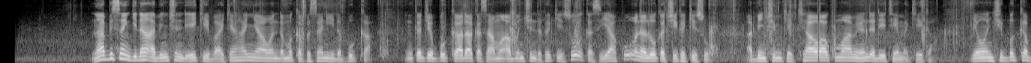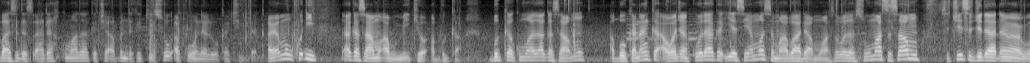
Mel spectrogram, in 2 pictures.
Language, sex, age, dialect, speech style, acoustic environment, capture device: Hausa, male, 35-44, Nigeria - Kano, relaxed, nature, mobile / Linux / Chrome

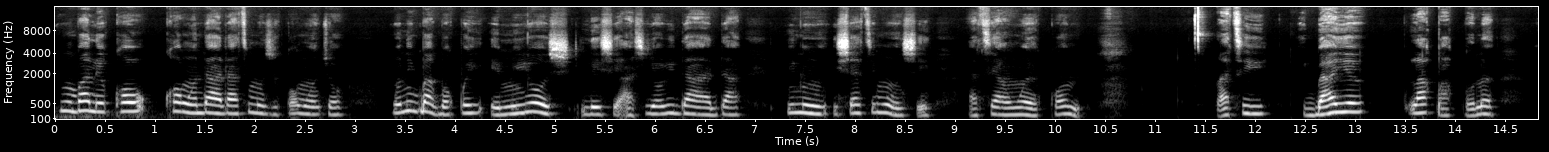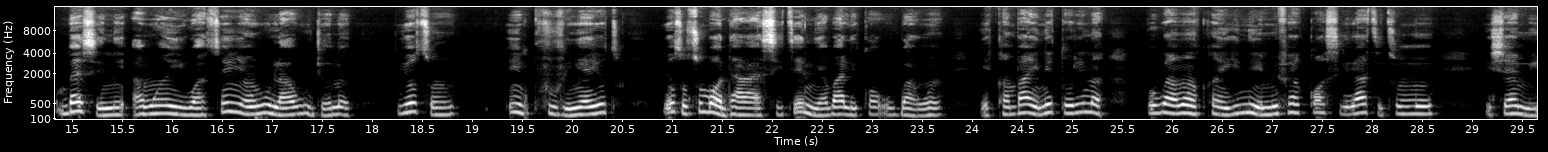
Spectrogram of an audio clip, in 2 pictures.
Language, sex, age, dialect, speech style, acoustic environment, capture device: Yoruba, female, 25-34, Nigeria - Lagos Yoruba, happy; relaxed; excited, silence, mobile / Linux / Chrome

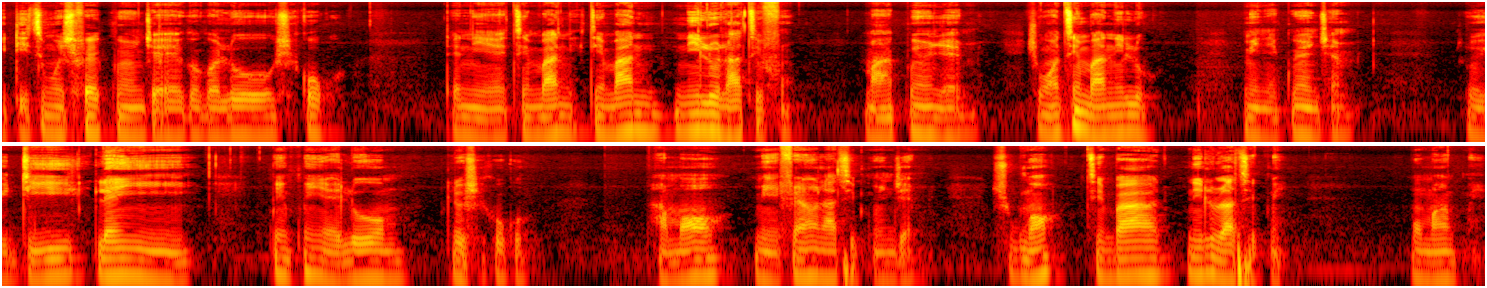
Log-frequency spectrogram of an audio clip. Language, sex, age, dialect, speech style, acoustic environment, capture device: Yoruba, male, 18-24, Nigeria - Lagos Yoruba, relaxed, silence, mobile / Linux / Chrome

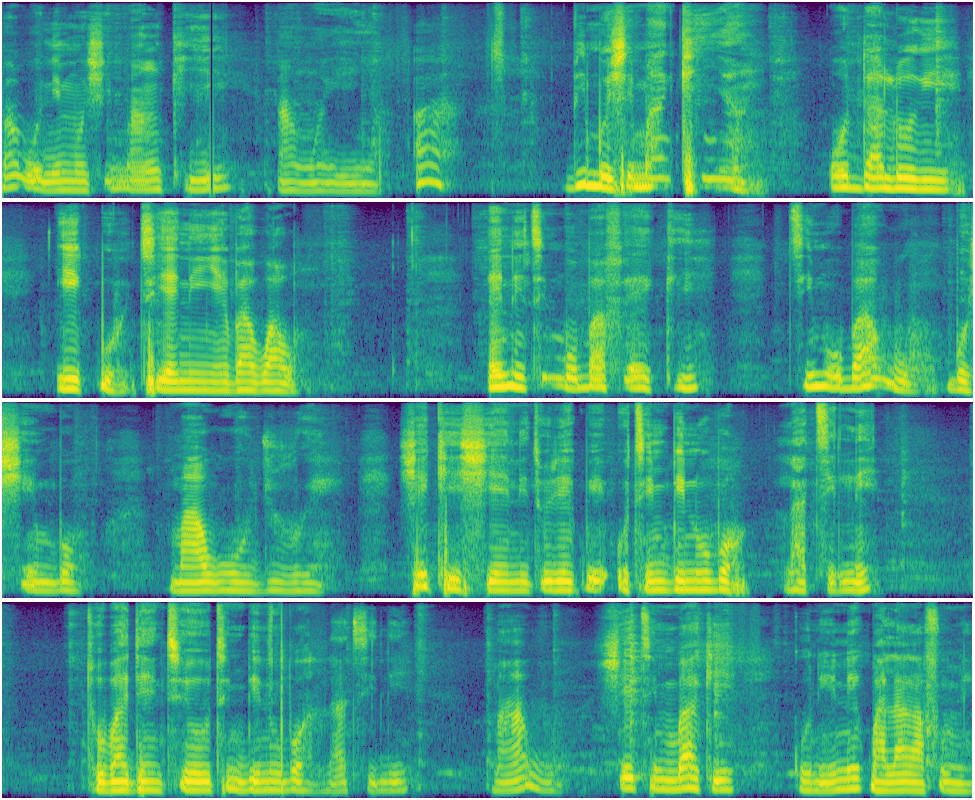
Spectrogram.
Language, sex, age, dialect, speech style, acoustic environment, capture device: Yoruba, female, 45-54, Nigeria - Nigerian Standard, happy, silence, mobile / Linux / Chrome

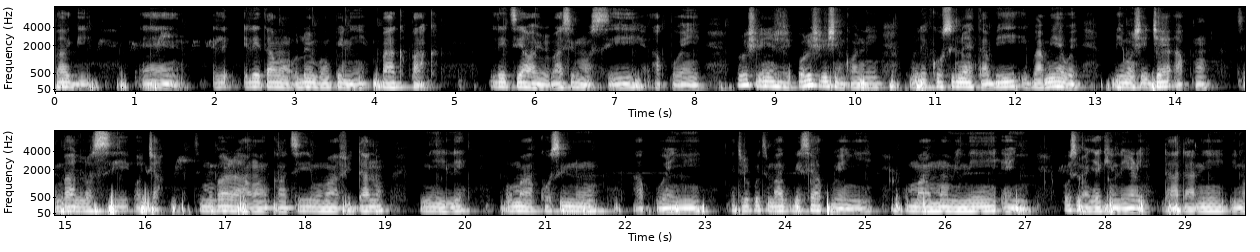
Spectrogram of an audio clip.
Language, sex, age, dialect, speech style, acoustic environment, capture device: Yoruba, male, 25-34, Nigeria - Ibadan, excited; focused; relaxed; happy, nature; silence, desktop / Linux / Chrome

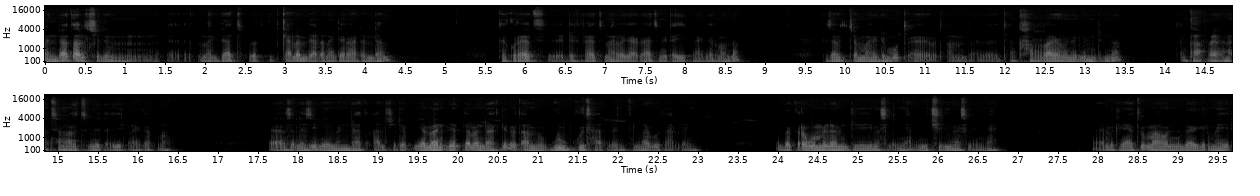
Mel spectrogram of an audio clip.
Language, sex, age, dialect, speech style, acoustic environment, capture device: Amharic, male, 25-34, Ethiopia - Gojjam, excited, nature, mobile / Linux / Chrome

